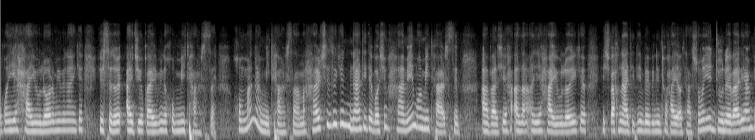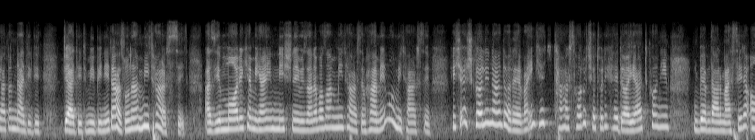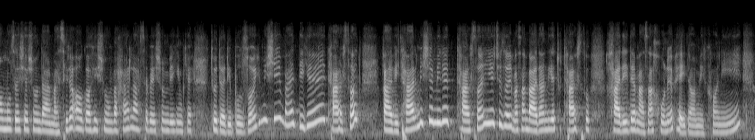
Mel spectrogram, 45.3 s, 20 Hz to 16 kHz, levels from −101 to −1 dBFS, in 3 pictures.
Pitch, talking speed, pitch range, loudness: 210 Hz, 145 wpm, 190-245 Hz, -23 LUFS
